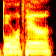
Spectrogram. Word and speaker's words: Beaurepaire: Did I pronounce it right? Beaurepaire?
